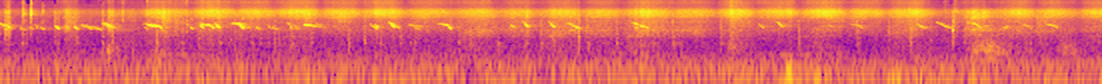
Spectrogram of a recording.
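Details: Busy chirping of colored chickens, a steady stream of brief high falling and rising peeps, often overlapping, continuing for several seconds with light background hiss.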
